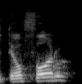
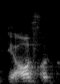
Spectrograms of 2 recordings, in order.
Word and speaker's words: Teóforo: A princípio, ele era chamado de Teoforo, posteriormente, Jerônimo vai chamar ele de Teóforo. Isso é uma mudança sutil, mas que muda, simplesmente você mudar, né, a sílaba tônica já muda o significado.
